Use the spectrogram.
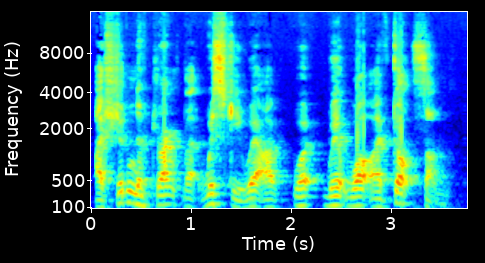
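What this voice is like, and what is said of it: Weak put-on Scottish accent. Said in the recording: “sorry, my accent was not very good”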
